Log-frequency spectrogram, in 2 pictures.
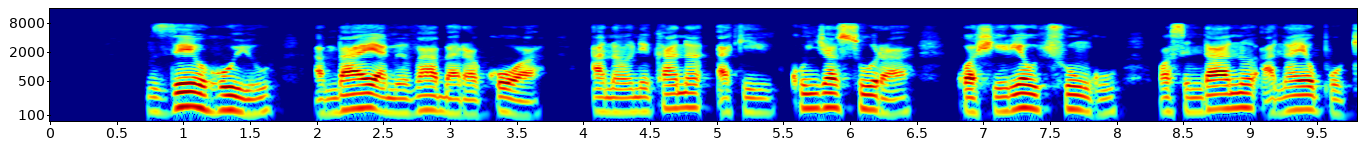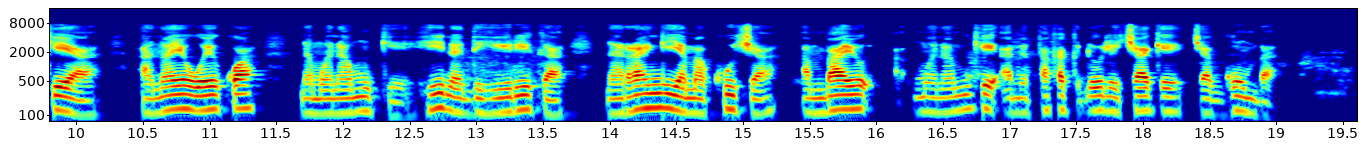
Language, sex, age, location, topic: Swahili, male, 25-35, Mombasa, health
